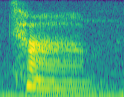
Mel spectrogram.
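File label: "caam4", Cantonese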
